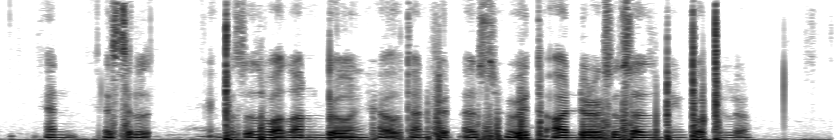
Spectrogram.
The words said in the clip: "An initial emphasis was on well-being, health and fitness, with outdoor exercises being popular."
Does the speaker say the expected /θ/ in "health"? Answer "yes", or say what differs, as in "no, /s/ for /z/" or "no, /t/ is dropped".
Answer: no, /t/ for /θ/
